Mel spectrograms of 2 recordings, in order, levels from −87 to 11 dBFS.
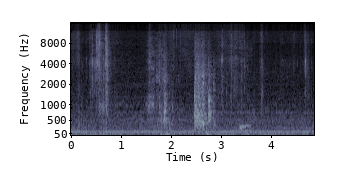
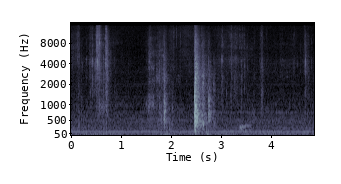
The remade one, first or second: second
